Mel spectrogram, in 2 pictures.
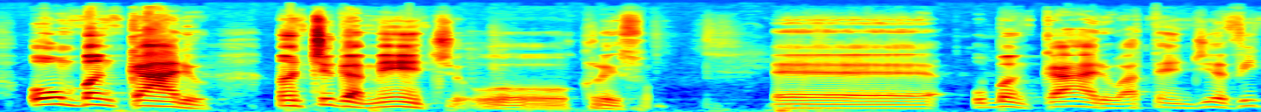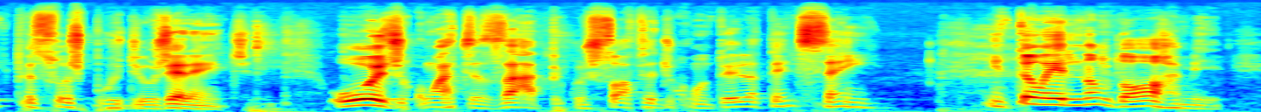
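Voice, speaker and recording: This very clean recording has a silent background, and a man with a medium pitch speaks at a fairly slow pace. His pitch swings very widely and his loudness rises and falls sharply. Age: 70s. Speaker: physician and former politician. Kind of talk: interview conversation. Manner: animated.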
